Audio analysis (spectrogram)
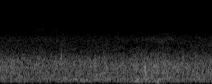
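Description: Strong wind roars steadily and loud across the microphone while riding an ET MAX scooter fast at about 40 miles an hour, a continuous broadband rush with no pauses.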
